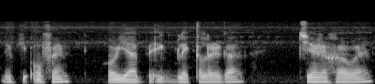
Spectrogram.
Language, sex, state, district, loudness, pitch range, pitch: Hindi, male, Arunachal Pradesh, Papum Pare, -16 LUFS, 105-115 Hz, 110 Hz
